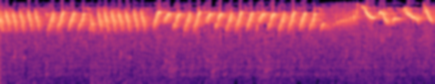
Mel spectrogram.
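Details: Oriental white-eye singing to encourage caged birds to sing: a dense, continuous stream of very high, rapid chirping twitters, ending with several sharper looping whistled notes.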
